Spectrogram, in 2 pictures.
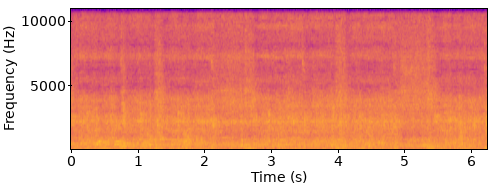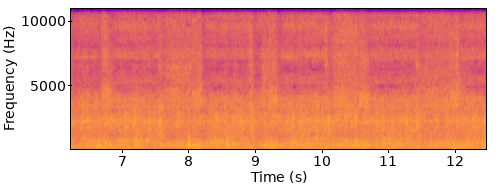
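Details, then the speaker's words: AccuCreaser air-fed machine in crease mode with under-250 mm sheets (trifold), after measuring a single sheet: steady pump hiss with an even feed clatter repeating under a second apart; cycling smoothly, normal operation. "Send a single sheet through so that the machine measures it. Press accept, and then run and feed."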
